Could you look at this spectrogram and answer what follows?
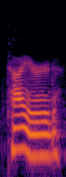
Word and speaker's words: tired: Tired. Aprended ahora la pronunciación de tired, por favor. Tired. Recordad lo que os dije ayer, como taller mecánico. Taller. Acentúa la primera sílaba. Taller. Es casi llegas ya.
